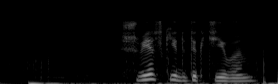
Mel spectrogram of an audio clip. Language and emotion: Russian, neutral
